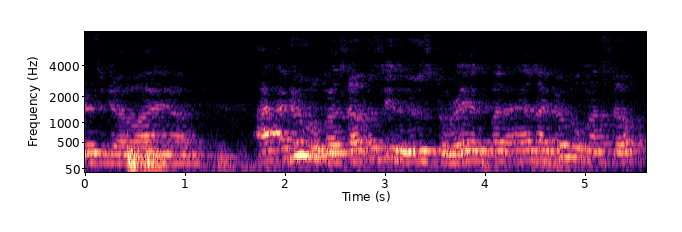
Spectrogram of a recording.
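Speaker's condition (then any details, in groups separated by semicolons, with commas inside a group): Cerebral palsy; present from birth, uses scooter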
